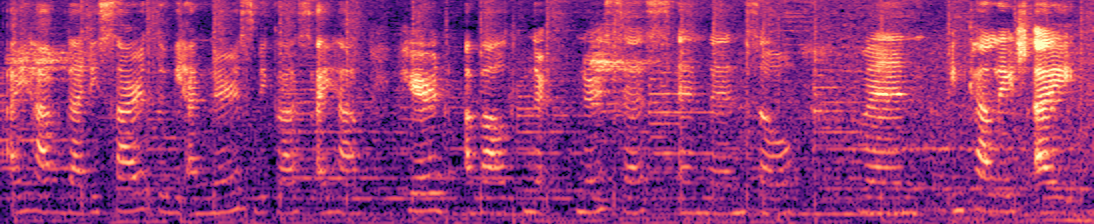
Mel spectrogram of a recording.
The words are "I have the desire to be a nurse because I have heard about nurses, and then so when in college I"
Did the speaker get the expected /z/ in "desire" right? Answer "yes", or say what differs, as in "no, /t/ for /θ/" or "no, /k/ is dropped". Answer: no, /s/ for /z/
